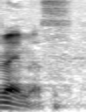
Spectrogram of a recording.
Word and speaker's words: Rejmes: you pronounce Yes. it? Remus.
